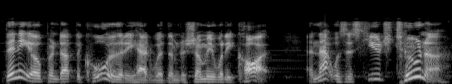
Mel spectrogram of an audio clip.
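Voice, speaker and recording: A man's voice: mid-range voice, wildly swooping pitch, fast talker, bright, forceful tone, dry recording, soft background music, heavily acted. A man playing an easygoing, sociable husband in chatty, casual audio drama dialogue. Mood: easygoing, animated. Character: easygoing husband, sociable, placating, mildly defensive.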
